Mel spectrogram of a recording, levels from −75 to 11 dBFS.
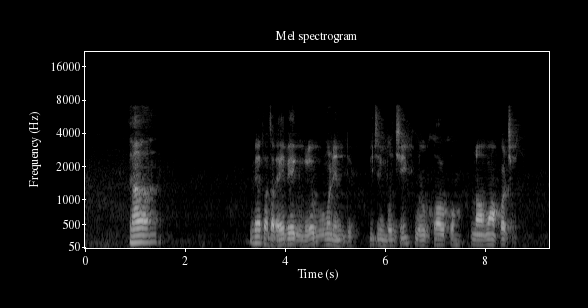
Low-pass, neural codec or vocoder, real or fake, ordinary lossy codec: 7.2 kHz; codec, 16 kHz, 0.8 kbps, ZipCodec; fake; MP3, 96 kbps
